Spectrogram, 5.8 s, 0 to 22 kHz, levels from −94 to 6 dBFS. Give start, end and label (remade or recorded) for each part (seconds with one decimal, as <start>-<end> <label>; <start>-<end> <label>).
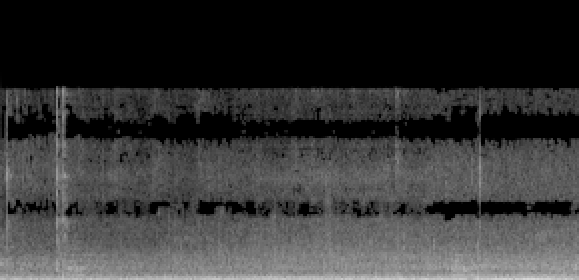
0.0-0.8 recorded; 0.8-1.5 remade; 1.5-2.4 recorded; 2.4-4.3 remade; 4.3-5.8 recorded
